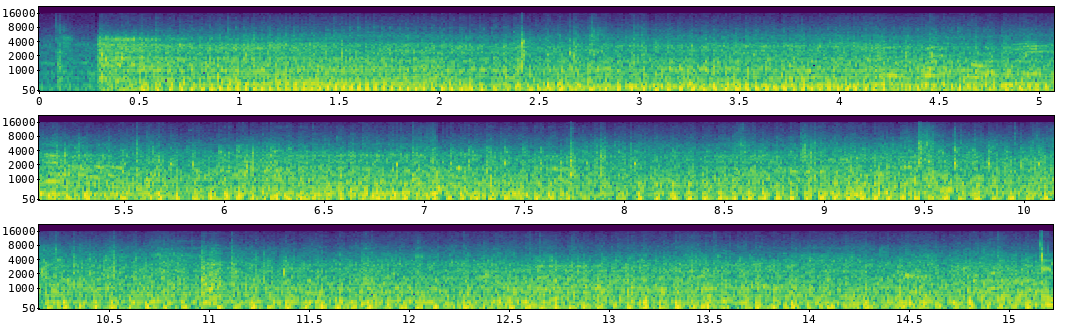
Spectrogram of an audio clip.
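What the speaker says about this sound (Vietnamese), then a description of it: "Đi xe đấy. Đi xe máy đi ạ." Motorbike engine running on a rural road, a loud steady droning rattle close by throughout, with occasional voices under it.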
